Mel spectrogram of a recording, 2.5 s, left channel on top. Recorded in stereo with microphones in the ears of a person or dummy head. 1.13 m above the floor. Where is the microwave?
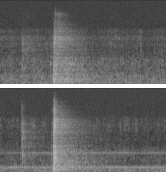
45° right (ahead or behind), 0.7 m.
